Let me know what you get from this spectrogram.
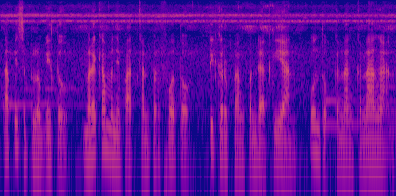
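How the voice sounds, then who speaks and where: A man's voice: low-pitched, normal speed. Man narrating over noisy night crickets. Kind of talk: scripted horror story narration.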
